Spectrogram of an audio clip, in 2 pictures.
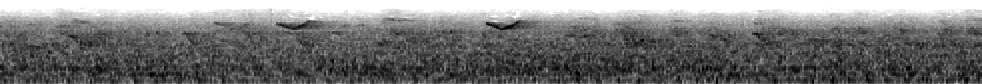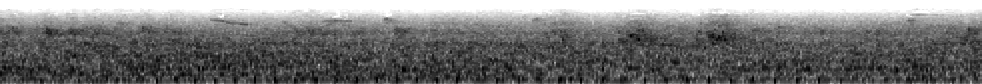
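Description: Small birds chirping: repeated short high chirps, with a couple of quick swooping notes in the first few seconds, over a steady outdoor background hiss.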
